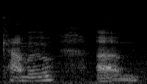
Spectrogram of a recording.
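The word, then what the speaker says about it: Camus: member of Poison Kiss, Kamu, which apparently has a silent S at the end of his name, but it sounds like they're pronouncing it Kamu.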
